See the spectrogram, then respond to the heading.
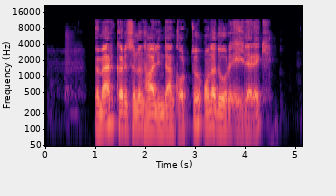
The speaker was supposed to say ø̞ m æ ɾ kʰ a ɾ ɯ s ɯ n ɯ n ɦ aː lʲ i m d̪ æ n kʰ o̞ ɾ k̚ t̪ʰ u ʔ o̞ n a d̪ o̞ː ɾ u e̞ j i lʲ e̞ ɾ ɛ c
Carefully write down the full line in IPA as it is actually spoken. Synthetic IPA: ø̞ m æ ɾ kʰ a ɾ ɯ s ɯ n ɯ n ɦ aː lʲ i n d̪ æ n kʰ o̞ ɾ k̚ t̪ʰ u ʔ o̞ n a d̪ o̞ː ɾ u e̞ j i lʲ e̞ ɾ ɛ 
